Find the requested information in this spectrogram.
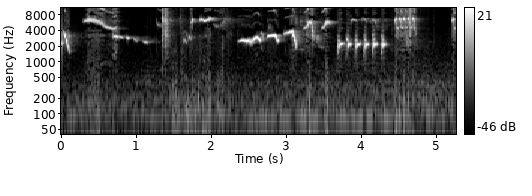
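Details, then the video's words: A mountain sulingan songbird, used to provoke other birds to sing, gives a lively, varied run of high whistles, sliding notes, quick chirps and a rapid repeated trill, delivered almost without pause. "BUNYI SULINGAN GACOR"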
